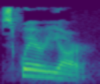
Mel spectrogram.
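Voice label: "square yard", English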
